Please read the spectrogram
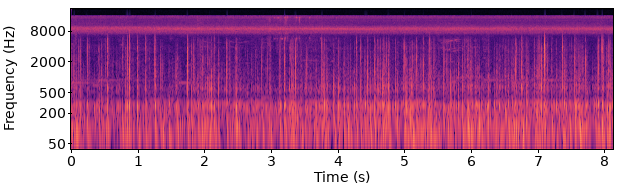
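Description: A dense barrage of fireworks: a continuous low rumble of bursting shells with many rapid cracks and pops layered over it.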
